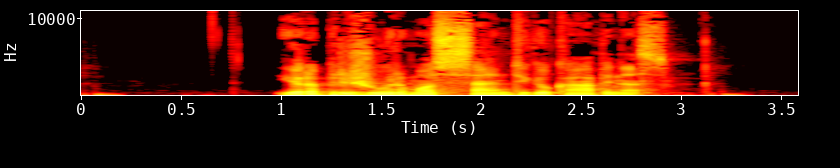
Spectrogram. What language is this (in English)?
Lithuanian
